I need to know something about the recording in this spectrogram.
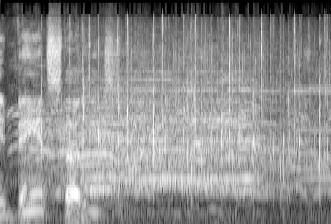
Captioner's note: applause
